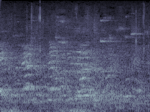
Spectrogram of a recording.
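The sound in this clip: A basketball dribbled on a gym floor during a high school game between McFarland and Baraboo at Baraboo High School, repeated bounces blurred beneath a steady, loud crowd murmur with no clear pause.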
